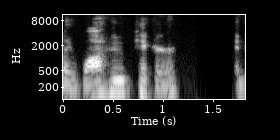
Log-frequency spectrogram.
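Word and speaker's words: KICKR: device called a wahoo kicker and because athletes can't spell it's K I C KR um we live out the E because you're putting in the effort I guess I don't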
